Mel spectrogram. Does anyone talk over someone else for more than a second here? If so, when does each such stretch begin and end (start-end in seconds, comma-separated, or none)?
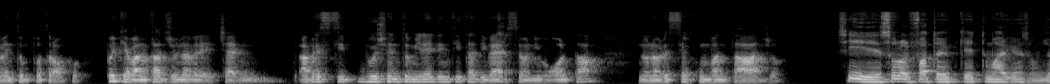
none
